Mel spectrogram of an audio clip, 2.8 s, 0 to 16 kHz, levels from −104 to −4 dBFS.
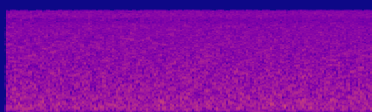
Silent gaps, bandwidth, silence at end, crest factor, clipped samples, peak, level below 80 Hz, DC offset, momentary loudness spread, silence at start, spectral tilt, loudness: none; 11.5 kHz; 0 s; 14 dB; under 0.1%; -40 dBFS; -74 dBFS; under 0.1%; 0 LU; 0.05 s; -2 dB/octave; -52 LUFS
